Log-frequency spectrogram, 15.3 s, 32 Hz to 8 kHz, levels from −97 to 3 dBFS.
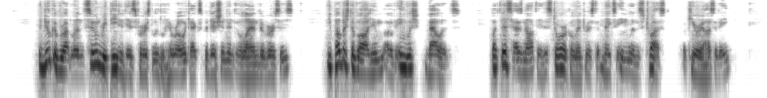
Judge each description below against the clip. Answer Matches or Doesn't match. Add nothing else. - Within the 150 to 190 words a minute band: Doesn't match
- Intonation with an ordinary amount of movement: Doesn't match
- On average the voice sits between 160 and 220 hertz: Doesn't match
